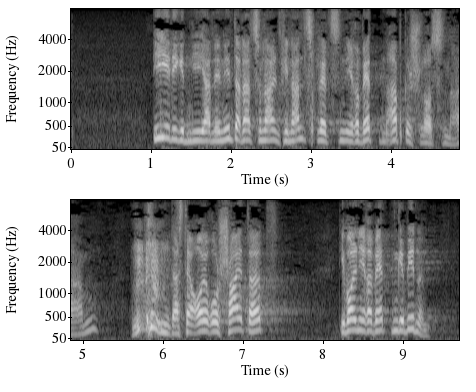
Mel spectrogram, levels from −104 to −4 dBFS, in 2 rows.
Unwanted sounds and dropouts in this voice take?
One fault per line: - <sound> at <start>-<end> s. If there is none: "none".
none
